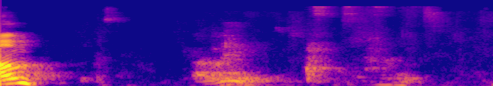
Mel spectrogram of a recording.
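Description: A man's question ending on a close microphone, then a faint, distant voice answering in a few short words from across the room, off-microphone.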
